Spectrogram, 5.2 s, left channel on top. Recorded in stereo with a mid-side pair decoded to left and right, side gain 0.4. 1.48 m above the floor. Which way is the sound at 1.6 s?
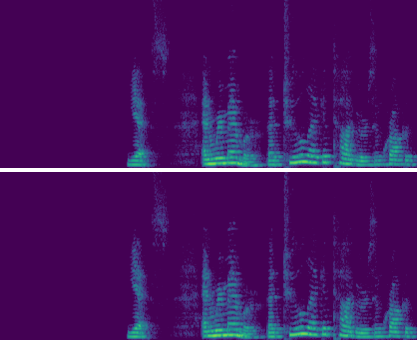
10° right.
